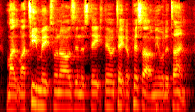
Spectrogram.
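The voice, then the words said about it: English accent. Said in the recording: “being the English guy ... The accent. ... God, you're from England.”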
